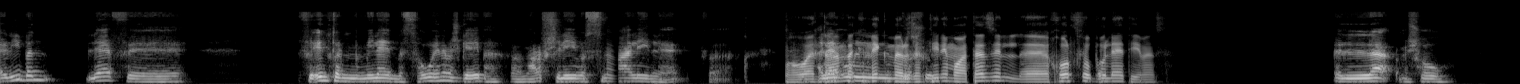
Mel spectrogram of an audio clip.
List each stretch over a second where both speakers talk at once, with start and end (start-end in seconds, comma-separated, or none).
8.1-9.4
